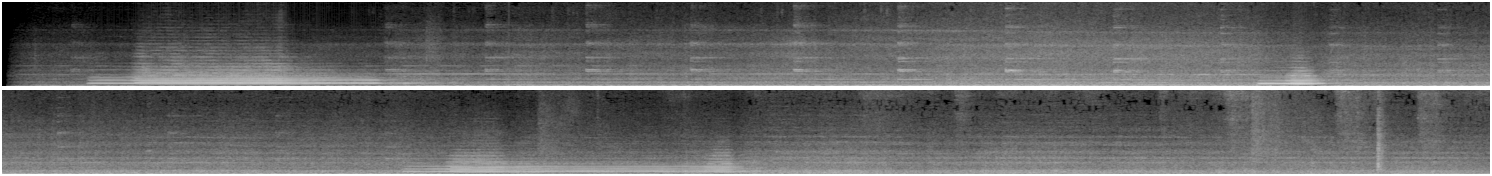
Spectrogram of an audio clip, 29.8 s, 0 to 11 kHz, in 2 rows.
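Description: Amtrak passenger train passing with a steady diesel and rail rumble, its multi-tone horn sounding a long blast near the start, a short toot about 13 seconds in and another long blast about two-thirds through. Near the end the passing coaches add sharp wheel clicks over the rail joints.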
